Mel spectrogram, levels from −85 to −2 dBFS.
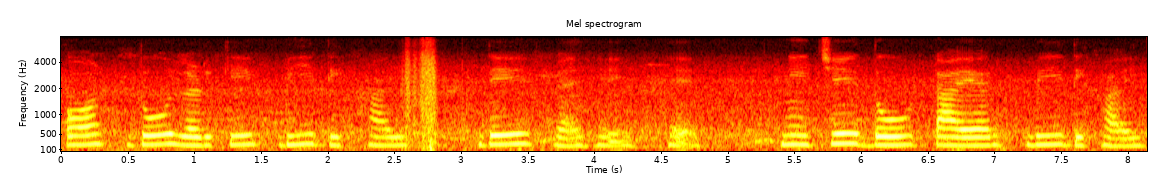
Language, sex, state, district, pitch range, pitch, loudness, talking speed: Hindi, female, Madhya Pradesh, Dhar, 215-235 Hz, 225 Hz, -15 LUFS, 95 wpm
